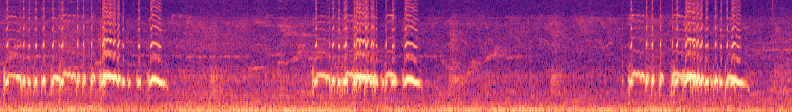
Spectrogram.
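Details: Zebra doves of a local strain in an active duet, the birds answering each other: three rolling cooing phrases, each about a second and a half long, with staccato clicks, repeating every three seconds over faint low hum.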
